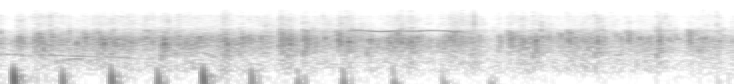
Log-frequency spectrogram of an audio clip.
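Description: An audience applauds steadily, a dense wash of many hands clapping at once, with a few sharper, louder claps standing out in a roughly even beat through the applause.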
